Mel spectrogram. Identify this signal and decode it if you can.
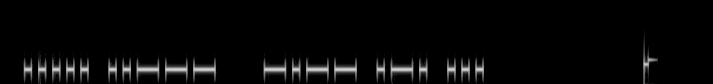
Morse code, heard as a keyed tone, about 17 wpm, 700 Hz. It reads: 52 YRS
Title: Practice QSO - Exchange 3 - More Info - 17wpm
